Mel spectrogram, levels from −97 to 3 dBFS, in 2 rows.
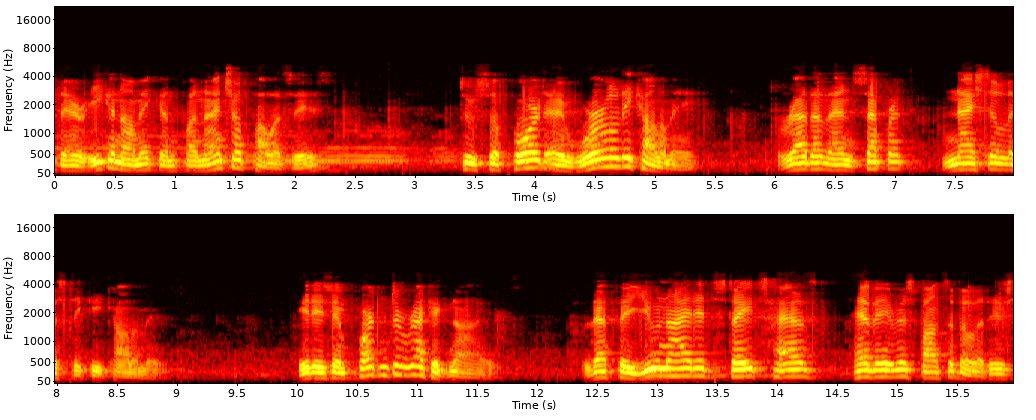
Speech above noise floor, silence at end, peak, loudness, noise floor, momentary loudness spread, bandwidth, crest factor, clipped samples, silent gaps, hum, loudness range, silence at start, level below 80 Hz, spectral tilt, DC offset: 36 dB; 0 s; -6 dBFS; -23 LUFS; -59 dBFS; 15 LU; 5.2 kHz; 18 dB; under 0.1%; none; none; 5 LU; 0 s; -82 dBFS; -9.5 dB/octave; under 0.1%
